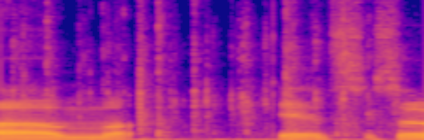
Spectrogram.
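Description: Keyboard typing as someone writes: a few quick, light clicks in the middle, set between longer voiced sounds at the start and end.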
